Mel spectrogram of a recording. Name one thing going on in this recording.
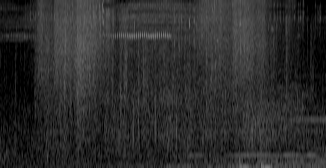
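Footsteps crunch softly on dry ground and through rustling grass.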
